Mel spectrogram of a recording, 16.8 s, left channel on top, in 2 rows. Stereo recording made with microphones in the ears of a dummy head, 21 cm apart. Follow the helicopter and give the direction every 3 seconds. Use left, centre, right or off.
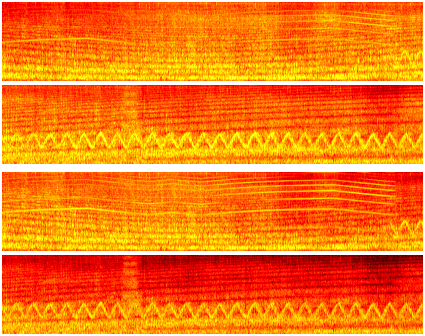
right, centre, left, left, left, left.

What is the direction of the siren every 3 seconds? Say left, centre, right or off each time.
right, right, centre, left, left, left.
